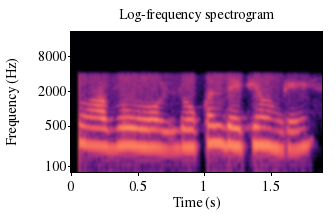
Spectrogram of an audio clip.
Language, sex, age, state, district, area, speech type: Urdu, female, 30-45, Telangana, Hyderabad, urban, conversation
